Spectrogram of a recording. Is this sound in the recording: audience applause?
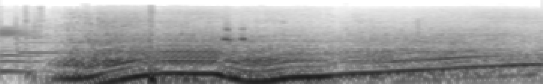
no

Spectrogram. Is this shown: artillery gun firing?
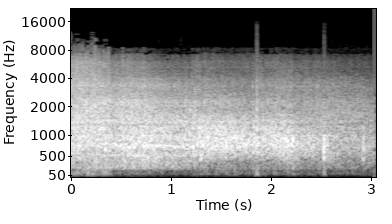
yes

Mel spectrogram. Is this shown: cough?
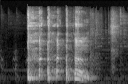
yes

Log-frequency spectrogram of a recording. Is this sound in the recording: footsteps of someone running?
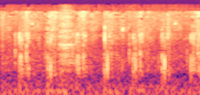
yes

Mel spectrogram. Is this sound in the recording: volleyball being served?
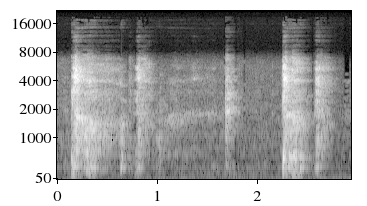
no

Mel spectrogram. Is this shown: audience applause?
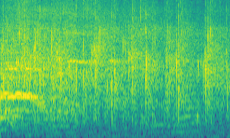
yes

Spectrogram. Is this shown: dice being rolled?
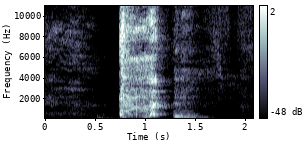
no

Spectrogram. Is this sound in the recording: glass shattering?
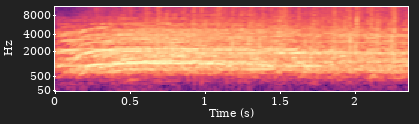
no

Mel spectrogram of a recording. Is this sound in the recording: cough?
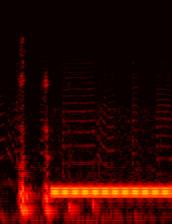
no

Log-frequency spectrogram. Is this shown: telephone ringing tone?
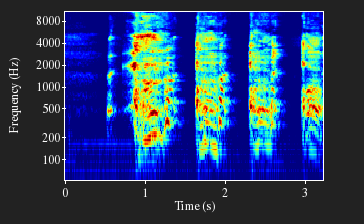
no

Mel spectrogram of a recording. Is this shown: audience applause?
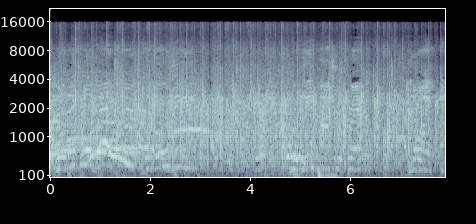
yes

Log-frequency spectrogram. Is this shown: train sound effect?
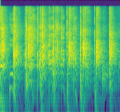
no

